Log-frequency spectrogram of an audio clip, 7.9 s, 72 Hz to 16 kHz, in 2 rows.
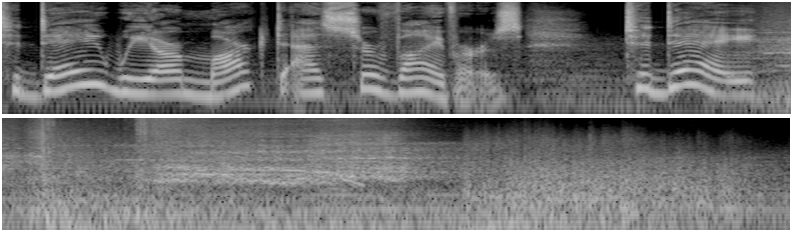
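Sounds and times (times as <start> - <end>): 
speech: 0.0 - 5.0
booming crash of thunder: 5.4 - 7.8.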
